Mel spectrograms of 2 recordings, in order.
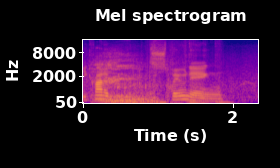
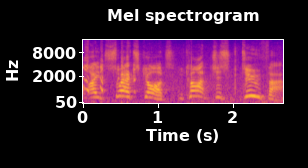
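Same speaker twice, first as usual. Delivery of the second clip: loud, high startled protest; shaken outburst; 10 semitones higher, 13 dB louder, slower than usual. Real, not acted. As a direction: still rattled from the scare, yelling. Reacting after being scared.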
